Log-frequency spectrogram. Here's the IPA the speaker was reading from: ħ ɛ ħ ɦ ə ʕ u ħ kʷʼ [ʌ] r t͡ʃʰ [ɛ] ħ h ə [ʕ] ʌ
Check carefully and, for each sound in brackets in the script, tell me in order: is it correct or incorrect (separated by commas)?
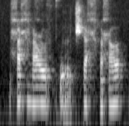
correct, correct, incorrect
